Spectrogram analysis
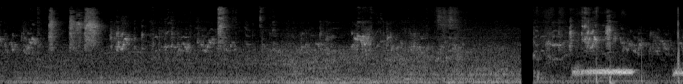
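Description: A spotted dove gives a short, low, mellow coo near the end, with a brief repeat. Before it come hissing background noise and faint chirps from small birds.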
